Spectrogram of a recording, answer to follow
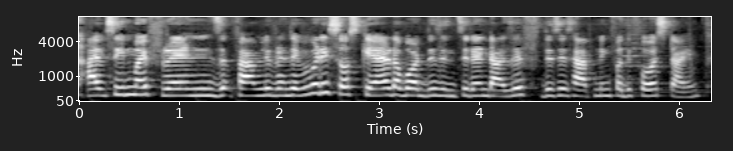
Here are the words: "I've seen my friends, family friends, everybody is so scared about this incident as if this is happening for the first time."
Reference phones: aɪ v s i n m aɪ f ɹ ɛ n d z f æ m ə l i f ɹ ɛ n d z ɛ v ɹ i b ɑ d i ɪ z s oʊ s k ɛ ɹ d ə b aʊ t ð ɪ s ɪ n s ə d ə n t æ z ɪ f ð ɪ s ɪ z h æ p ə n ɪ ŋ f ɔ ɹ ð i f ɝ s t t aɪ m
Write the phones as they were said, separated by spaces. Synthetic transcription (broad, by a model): aɪ v s i n m aɪ f ɹ ɛ n d z f æ m ə l i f ɹ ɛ n d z ɛ v ɹ i b ɑ d i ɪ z s oʊ s k ɛ ɹ d ə b aʊ t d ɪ s ɪ n s ə d ə n t æ z ɪ f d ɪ s ɪ z h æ p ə n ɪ ŋ f ɔ ɹ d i f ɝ s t t aɪ m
